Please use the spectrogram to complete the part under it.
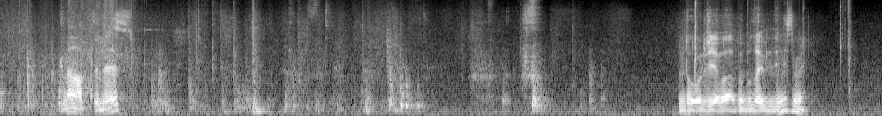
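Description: A man speaks in short bursts, close by.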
